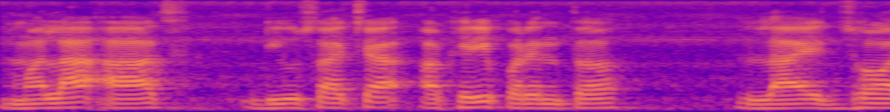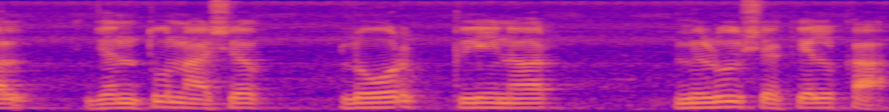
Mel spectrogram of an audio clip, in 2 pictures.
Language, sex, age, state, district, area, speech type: Marathi, male, 60+, Maharashtra, Yavatmal, rural, read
